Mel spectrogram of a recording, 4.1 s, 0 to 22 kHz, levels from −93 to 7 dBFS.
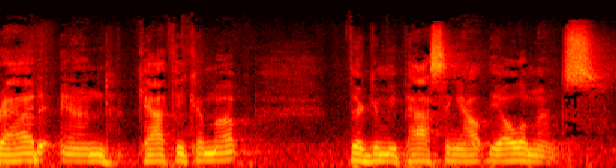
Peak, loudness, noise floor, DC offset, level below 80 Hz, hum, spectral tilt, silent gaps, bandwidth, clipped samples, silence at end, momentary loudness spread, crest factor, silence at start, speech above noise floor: -12 dBFS; -28 LUFS; -52 dBFS; under 0.1%; -52 dBFS; none; -4 dB/octave; none; 15 kHz; under 0.1%; 0 s; 5 LU; 18 dB; 0 s; 24 dB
